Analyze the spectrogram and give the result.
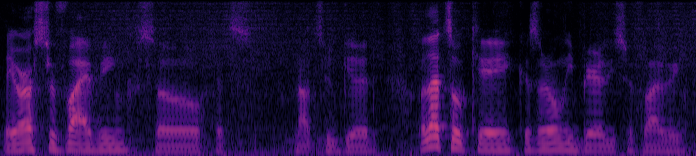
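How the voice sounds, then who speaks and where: Fairly quick and sharp in tone, a lowish male voice gives relaxed, explanatory walkthrough commentary on a video game. The speaker is a gaming YouTuber in his twenties, close to a stand-mounted desktop microphone, with game music and a little hiss or hum in the background.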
